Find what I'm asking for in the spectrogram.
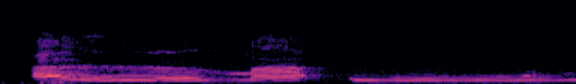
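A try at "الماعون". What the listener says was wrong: Ma-nya ada alifnya. Iya, tapi nggak kepanjangan juga. Al-ma'un gitu saja.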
